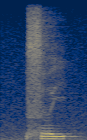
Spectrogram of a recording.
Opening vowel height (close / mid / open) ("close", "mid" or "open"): mid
